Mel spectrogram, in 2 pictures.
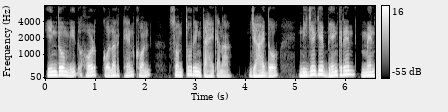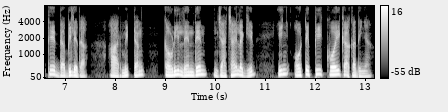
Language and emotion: Santali, fearful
